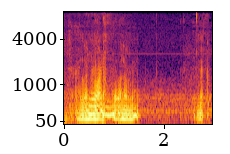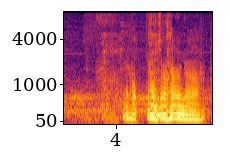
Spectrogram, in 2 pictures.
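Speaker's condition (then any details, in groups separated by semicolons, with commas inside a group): ALS; onset in shoulders; about four years since diagnosis, terminal, wheelchair, ventilator; needs ventilator to breathe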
